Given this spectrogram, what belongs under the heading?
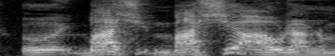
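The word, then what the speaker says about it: משיח: 히브리어로는 마시아우예요. 그런데 메시아라고 얘기를 하죠. 헬라어로 그렇게 얘기를 할 수가 있죠. 이름 속에 말씀을 의지한 신앙. 헬라식 발음으로 그렇게 메시아라고 이렇게 발음을 합니다. 그런데 사실은 마시아우라는 말이에요.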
